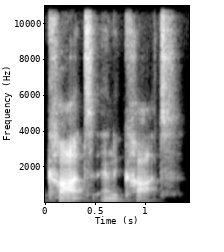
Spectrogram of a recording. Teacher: I would say caught and caught right so it's the same exact vowel for me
